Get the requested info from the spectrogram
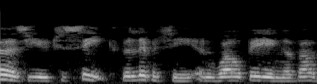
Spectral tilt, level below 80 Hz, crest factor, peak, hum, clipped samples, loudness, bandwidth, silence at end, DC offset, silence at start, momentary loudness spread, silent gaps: -4.5 dB/octave; -70 dBFS; 16 dB; -8 dBFS; none; under 0.1%; -24 LUFS; 6.4 kHz; 0 s; under 0.1%; 0 s; 7 LU; none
